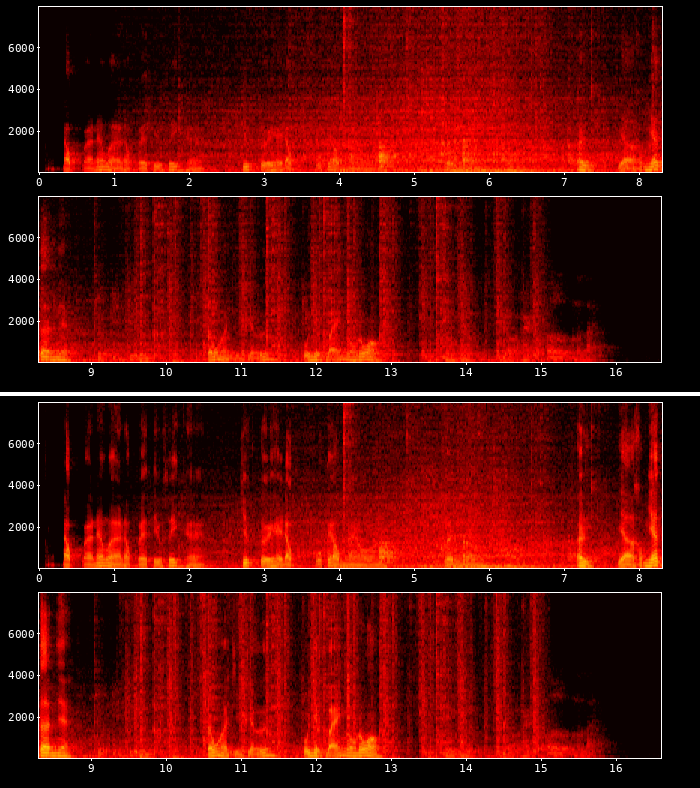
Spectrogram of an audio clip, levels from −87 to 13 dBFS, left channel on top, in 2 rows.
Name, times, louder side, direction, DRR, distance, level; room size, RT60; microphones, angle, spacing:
voice 1, 0.3-2.3 2.7-3.4 3.7-4.7 5.4-6.0 7.2-7.4 7.7-8.7 10.6-11.5 11.8-12.9, right 6 dB, 60° right, 0.3 m, -32 dB
sound 1, 1.0-12.8, left 1 dB, 75° left, 3.9 m, -42 dB
sound 2, 4.0-4.2 4.8-5.1 5.7-6.0 6.6-6.8 7.4-7.5 8.1-8.5 9.0-9.1 9.7-10.1 10.4-11.1 11.3-11.7 12.1-12.4 12.8-13.0 13.5-13.9, right 1 dB, ahead, 1.2 m, -48 dB
voice 2, 7.4-8.7 9.1-9.9 10.3-11.2 11.7-12.2 13.4-15.7, equal, 45° left, 1.7 m, -47 dB
sound 3, 9.4-15.1, right 3 dB, 25° right, 0.6 m, -46 dB
16.0 x 7.7 x 2.6 m
head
